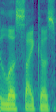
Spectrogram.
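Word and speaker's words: Los Caicos: Did you say Los Psychos? I've never heard of Mutantes. I did say Los Psychos, but it's spelled Caicos, I believe. Like LOSCAICOS, I think is how it's spelled.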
